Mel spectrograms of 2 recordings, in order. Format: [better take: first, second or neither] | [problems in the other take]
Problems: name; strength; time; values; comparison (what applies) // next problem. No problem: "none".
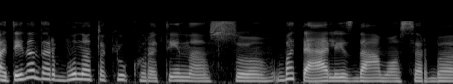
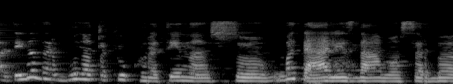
first | noise reduction (classical method WPE with log-MMSE)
